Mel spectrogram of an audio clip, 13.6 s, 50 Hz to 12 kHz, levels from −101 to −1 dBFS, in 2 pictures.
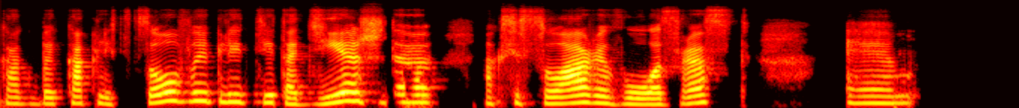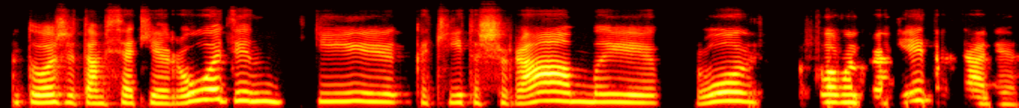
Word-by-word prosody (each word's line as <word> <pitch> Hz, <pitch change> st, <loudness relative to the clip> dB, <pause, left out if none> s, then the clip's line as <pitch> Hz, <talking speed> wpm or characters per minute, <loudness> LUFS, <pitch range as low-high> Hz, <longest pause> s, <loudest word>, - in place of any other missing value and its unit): как 195 Hz, -2 st, -9 dB
бы, 190 Hz, +1 st, -7 dB
как 205 Hz, +2 st, -3 dB
лицо 215 Hz, +7 st, -1 dB
выглядит, 245 Hz, -4 st, -5 dB
одежда, 230 Hz, +5 st, 0 dB, 0.3 s
аксессуары, 205 Hz, +2 st, +2 dB
возраст. 185 Hz, +5 st, -3 dB, 0.6 s
Э, 210 Hz, -1 st, -7 dB
м, 210 Hz, 0 st, -11 dB, 0.9 s
тоже 235 Hz, -1 st, +2 dB
там 205 Hz, -2 st, 0 dB
всякие 215 Hz, +1 st, -3 dB
родинки, 260 Hz, -1 st, -1 dB
какие-то 230 Hz, +1 st, -9 dB
шрамы, 245 Hz, +1 st, +4 dB, 0.3 s
бровь, 260 Hz, +5 st, +3 dB, 0.4 s
форма 235 Hz, 0 st, +3 dB
бровей 230 Hz, +6 st, -3 dB
и -, -, -17 dB
так 225 Hz, -, -14 dB, 0.3 s
далее. 180 Hz, -2 st, -13 dB
230 Hz, 95 wpm, -23 LUFS, 205-250 Hz, 0.9 s, шрамы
